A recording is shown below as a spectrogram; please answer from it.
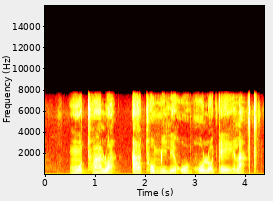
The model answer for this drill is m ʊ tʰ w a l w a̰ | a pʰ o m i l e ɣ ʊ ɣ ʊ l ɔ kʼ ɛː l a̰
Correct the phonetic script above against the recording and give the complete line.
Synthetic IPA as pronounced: m ʊ tʰ w a l w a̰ | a tʰ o m i l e ɣ ʊ ɣ ʊ l ɔ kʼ ɛː l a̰

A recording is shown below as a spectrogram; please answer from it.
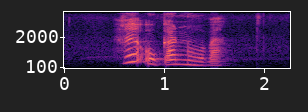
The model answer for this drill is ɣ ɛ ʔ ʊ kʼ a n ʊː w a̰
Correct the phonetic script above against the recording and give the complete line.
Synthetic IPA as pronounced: ɣ ɛ ʔ ʊ kʼ a n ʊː b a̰

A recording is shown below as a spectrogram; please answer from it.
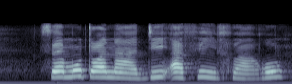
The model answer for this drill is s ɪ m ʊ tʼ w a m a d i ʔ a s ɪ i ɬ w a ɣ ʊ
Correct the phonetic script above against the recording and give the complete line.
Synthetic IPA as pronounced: s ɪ m ʊ tʼ w a n a d i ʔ a f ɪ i ɬ w a ɣ ʊ

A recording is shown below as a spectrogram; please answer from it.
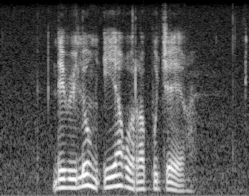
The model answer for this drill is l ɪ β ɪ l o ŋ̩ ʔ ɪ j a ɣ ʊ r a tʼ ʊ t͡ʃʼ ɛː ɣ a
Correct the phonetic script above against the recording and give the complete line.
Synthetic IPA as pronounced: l ɪ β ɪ l o ŋ̩ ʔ ɪ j a ɣ ʊ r a pʼ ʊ t͡ʃʼ ɛː ɣ a

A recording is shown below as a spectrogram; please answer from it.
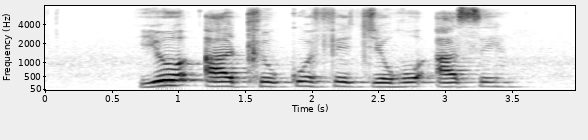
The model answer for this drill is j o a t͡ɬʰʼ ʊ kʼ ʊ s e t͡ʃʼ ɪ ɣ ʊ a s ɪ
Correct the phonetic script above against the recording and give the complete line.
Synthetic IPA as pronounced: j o a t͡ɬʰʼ ʊ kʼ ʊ f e t͡ʃʼ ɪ ɣ ʊ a s ɪ

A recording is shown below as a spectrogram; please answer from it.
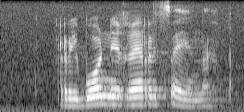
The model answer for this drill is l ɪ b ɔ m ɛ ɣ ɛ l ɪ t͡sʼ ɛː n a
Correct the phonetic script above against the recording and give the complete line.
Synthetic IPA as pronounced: r ɪ b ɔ n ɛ ɣ ɛ r ɪ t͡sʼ ɛː n a

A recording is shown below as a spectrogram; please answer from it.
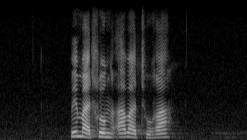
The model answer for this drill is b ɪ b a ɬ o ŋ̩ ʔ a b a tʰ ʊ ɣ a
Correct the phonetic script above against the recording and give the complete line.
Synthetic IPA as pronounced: b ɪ m a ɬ o ŋ̩ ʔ a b a tʰ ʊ ɣ a

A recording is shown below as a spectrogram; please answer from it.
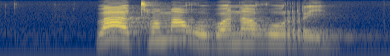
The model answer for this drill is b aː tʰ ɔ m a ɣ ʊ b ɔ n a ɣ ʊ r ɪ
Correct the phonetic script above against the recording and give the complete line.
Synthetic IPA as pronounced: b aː tʰ ɔ m a ɣ ʊ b ɔ n a ɣ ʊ r ɪ

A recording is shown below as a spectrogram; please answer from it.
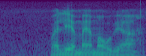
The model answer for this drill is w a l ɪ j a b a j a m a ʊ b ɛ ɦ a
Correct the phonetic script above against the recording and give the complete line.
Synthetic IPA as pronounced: w a l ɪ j a m a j a m a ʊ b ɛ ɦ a

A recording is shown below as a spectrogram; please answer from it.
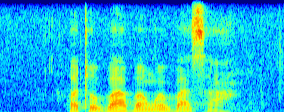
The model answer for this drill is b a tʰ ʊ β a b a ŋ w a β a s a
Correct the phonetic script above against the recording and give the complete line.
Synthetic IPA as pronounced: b a tʰ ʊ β a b a ŋ w ɛ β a s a

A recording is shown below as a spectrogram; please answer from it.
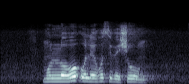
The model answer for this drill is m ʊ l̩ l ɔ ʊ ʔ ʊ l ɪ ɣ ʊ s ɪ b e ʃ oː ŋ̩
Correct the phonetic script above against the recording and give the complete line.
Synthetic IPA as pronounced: m ʊ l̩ l ɔ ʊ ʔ ʊ l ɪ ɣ ʊ s ɪ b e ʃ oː ŋ̩

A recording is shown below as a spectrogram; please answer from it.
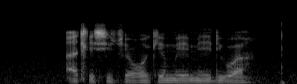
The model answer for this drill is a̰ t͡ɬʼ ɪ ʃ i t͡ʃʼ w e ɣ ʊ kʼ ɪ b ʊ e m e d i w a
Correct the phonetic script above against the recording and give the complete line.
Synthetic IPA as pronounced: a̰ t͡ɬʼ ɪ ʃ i t͡ʃʼ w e ɣ ʊ kʼ ɪ m ʊ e m e d i w a

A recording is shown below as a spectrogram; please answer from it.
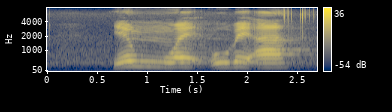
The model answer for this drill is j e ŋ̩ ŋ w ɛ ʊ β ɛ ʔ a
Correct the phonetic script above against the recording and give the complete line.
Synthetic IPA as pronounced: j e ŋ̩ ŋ w ɛ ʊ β ɛ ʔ a

